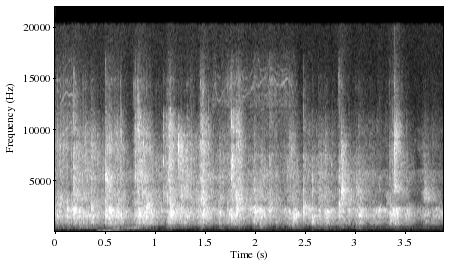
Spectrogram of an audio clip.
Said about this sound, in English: So a quick round of applause for those two guys.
